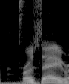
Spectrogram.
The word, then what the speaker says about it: frosé: And then we can crack open some frosés. Frosé, right? That's how you say it? – Frosé, yeah. You know,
